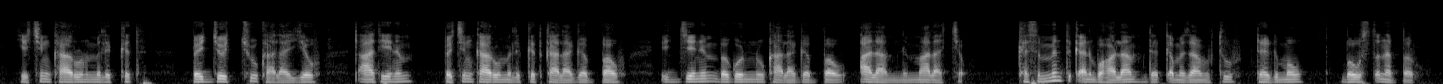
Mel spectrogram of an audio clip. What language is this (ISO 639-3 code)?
amh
